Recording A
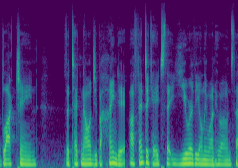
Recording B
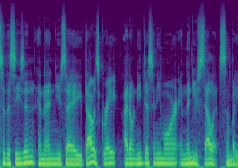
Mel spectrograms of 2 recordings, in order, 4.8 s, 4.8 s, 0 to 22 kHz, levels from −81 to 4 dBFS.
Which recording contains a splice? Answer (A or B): A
